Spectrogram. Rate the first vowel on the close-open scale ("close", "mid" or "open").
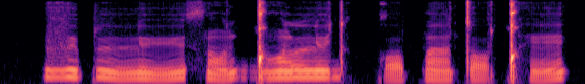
close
